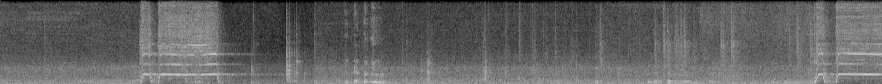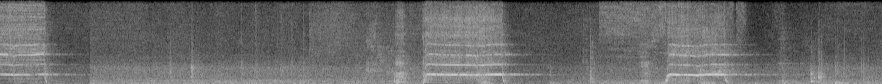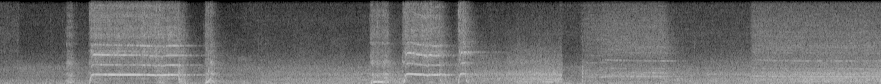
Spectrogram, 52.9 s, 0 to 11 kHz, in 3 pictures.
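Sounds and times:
pneumatic drill whine: 2.8s - 5.2s, 16.2s - 19.2s, 25.0s - 28.5s, 30.4s - 33.5s, 36.6s - 39.8s, 42.7s - 45.0s, 46.9s - 49.0s, 50.3s - 52.9s.

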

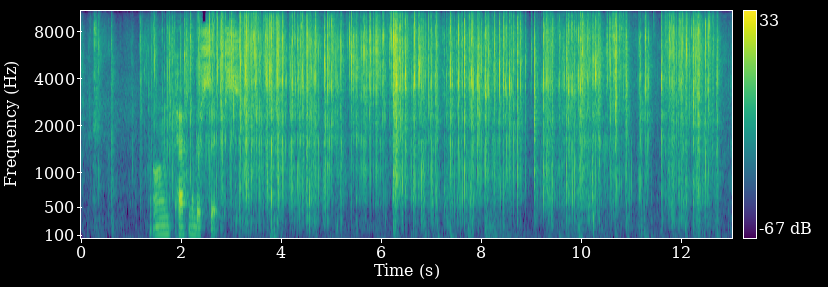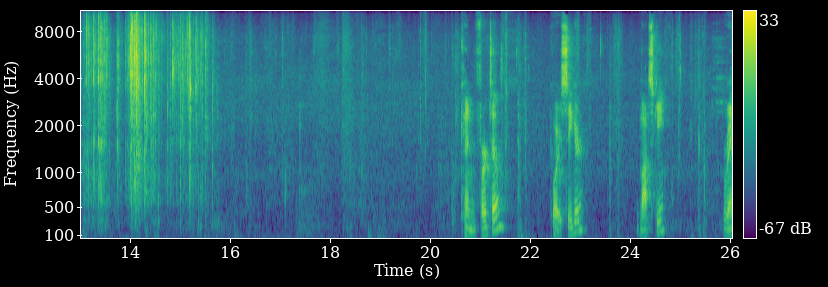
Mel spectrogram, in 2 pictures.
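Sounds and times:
plastic wrapper crinkling and tearing: 0.0s - 15.8s.

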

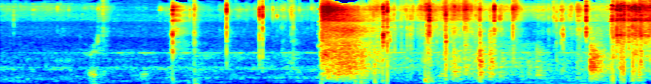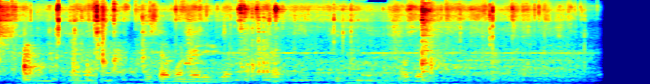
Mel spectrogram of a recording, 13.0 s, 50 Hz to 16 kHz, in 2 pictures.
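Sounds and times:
gunshot blast with hissing tail: 3.2s - 3.9s
knocks and clatter: 3.2s - 12.4s.

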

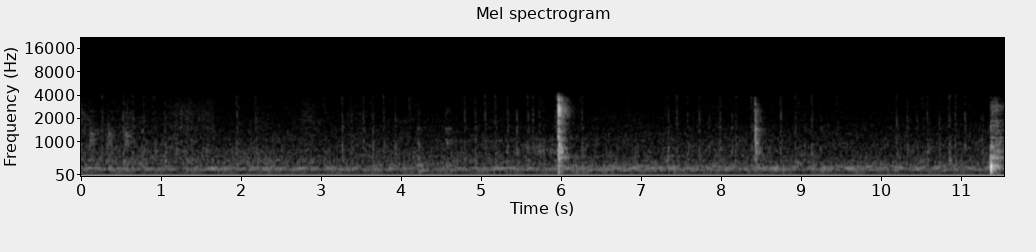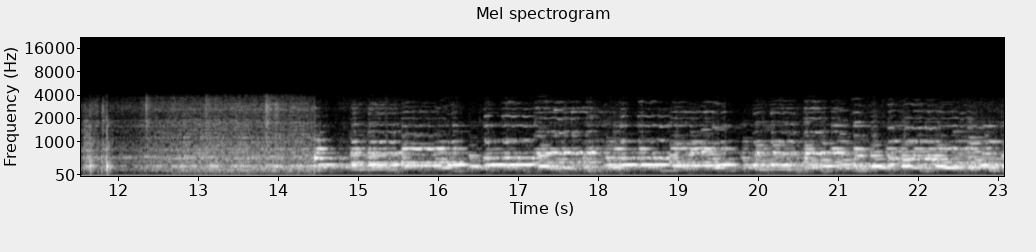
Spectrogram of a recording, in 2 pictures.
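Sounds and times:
stylus thumps on record: 0.0s - 1.2s, 3.1s - 6.4s, 7.2s - 14.5s
phonograph hum and hiss: 0.0s - 23.0s
record surface crackle: 0.0s - 23.0s
sharp click: 3.0s - 6.4s, 7.3s - 12.4s
music from record: 11.4s - 23.0s.

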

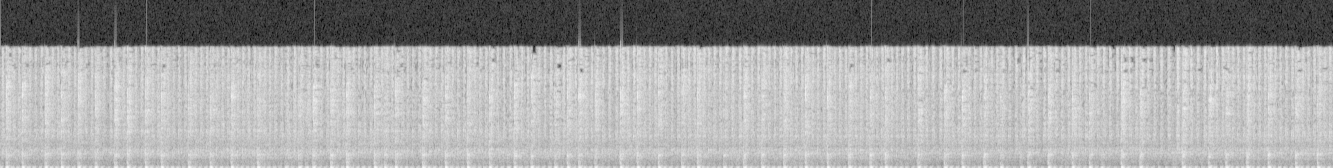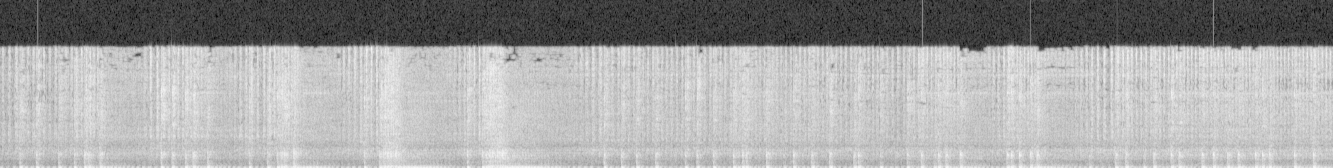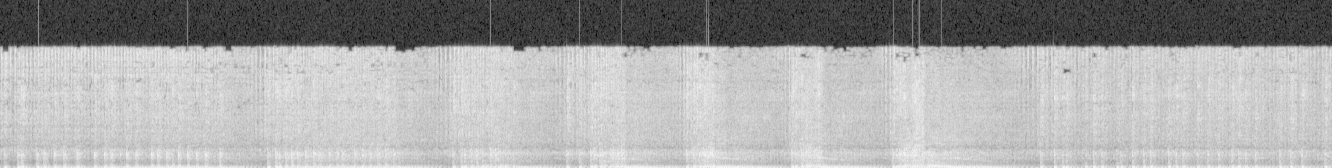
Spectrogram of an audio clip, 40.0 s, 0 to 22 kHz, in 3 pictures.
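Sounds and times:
motorcycle engine idling and revving: 0.0s - 39.9s.

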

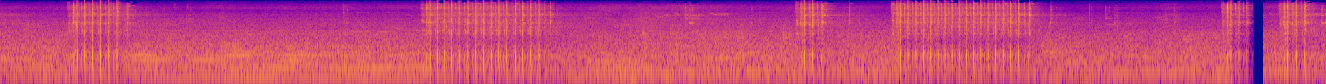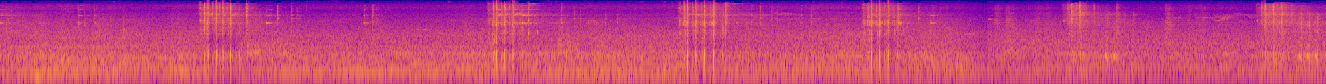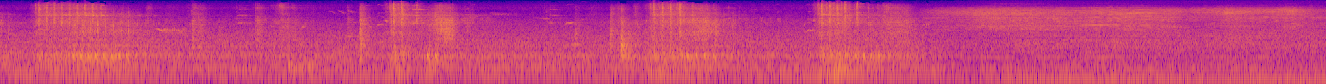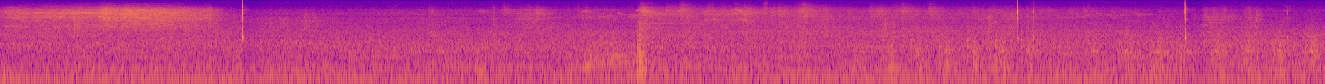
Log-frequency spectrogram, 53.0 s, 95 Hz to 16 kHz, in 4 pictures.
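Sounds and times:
jackhammer breaking concrete: 4.2s - 5.6s, 8.0s - 10.4s.

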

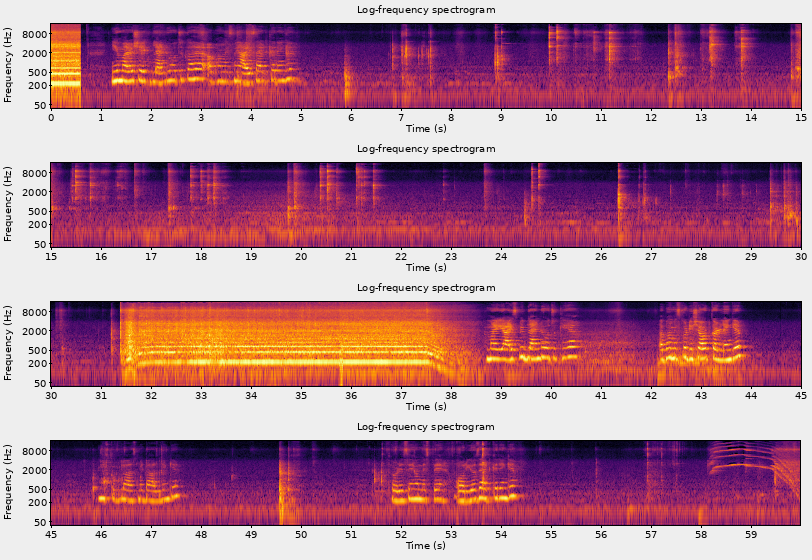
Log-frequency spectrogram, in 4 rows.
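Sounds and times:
blender motor running: 0.0s - 0.6s, 31.4s - 38.6s.

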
